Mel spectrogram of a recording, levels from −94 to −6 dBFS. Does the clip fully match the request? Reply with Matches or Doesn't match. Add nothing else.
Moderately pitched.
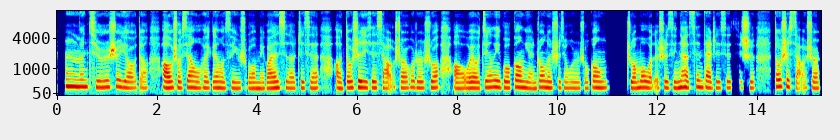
Doesn't match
